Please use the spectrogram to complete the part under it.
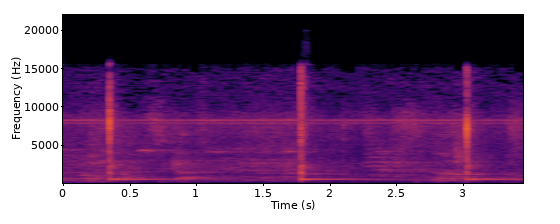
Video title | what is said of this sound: Ces Artefacts Antiques défient les Lois Physique ! | Si vous tapez sur l'une des colonnes de pierre, vous entendrez une musique qui vous transportera dans une autre époque.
